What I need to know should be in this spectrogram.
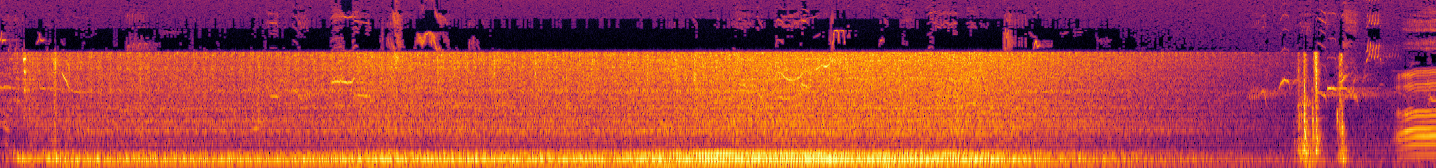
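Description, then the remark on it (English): A car engine idles with a steady low rumble that swells louder in the middle as the car is moved out of its spot, then fades, followed by a few short mechanical clunks near the end. “Maybe we should get the car out of there first, don't you think,”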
